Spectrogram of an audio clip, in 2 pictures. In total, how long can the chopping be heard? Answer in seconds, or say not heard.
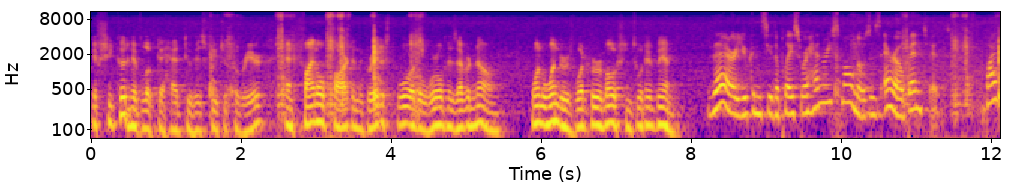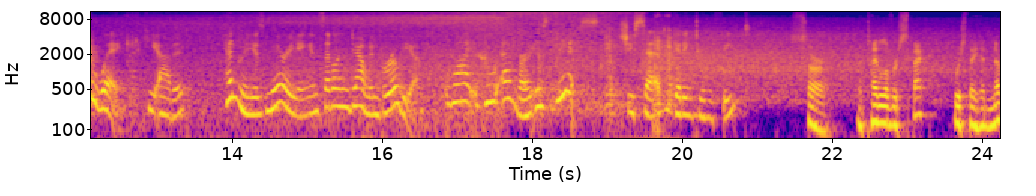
8 s.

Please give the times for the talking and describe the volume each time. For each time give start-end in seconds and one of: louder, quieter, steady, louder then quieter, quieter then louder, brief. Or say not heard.
0.0-24.1 steady.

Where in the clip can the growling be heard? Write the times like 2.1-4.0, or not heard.
not heard.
